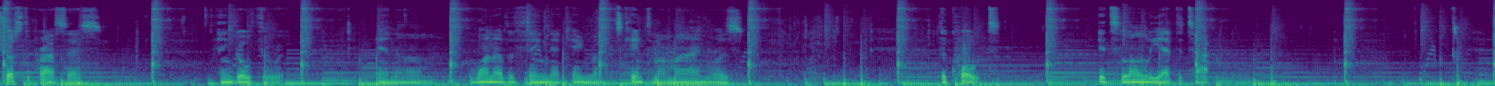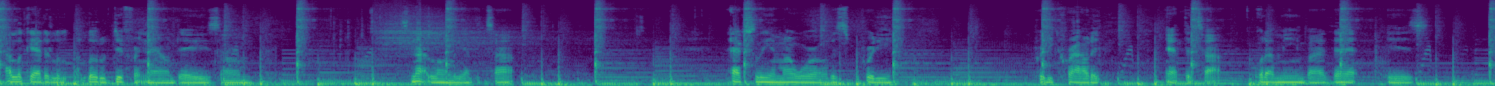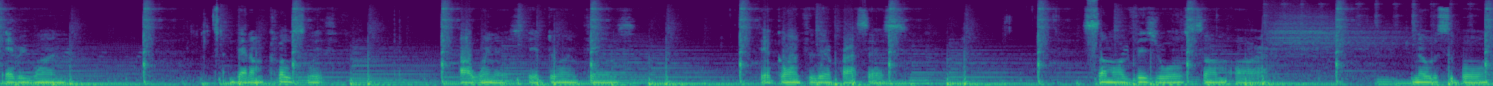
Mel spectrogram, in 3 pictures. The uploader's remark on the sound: This is a recording of one of my MANY moments that God drops a thought into my spirit while in my car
